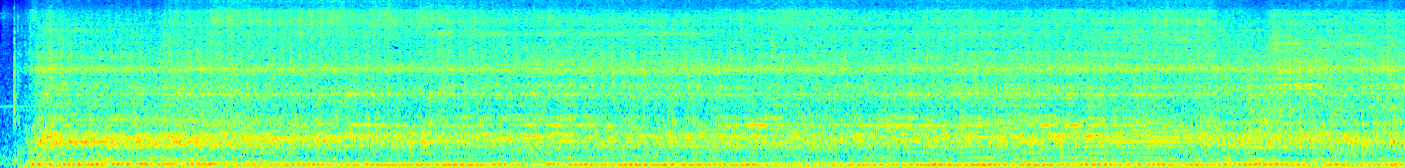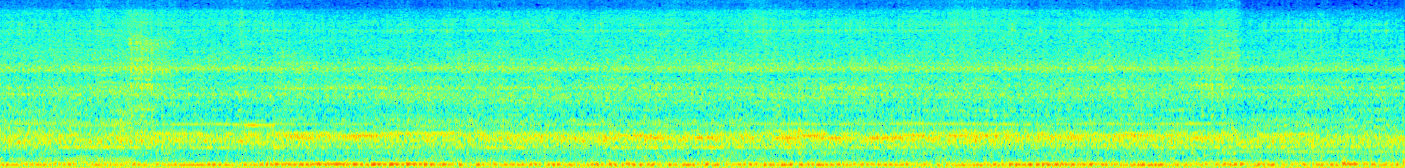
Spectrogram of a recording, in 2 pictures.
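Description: Benchtop belt sander running steadily with a constant hum, a hardwood dowel pressed against the moving belt to grind and taper its end.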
